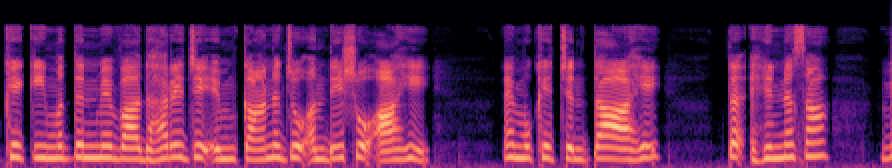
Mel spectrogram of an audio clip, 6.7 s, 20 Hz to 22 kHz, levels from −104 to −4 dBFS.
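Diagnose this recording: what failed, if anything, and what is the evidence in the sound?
Codec stage: throughout, the speech sounds dull and rough, with a flat spectrogram ceiling at 11.4 kHz. Likely Dolby Digital compression, fitting 64 kbps.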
